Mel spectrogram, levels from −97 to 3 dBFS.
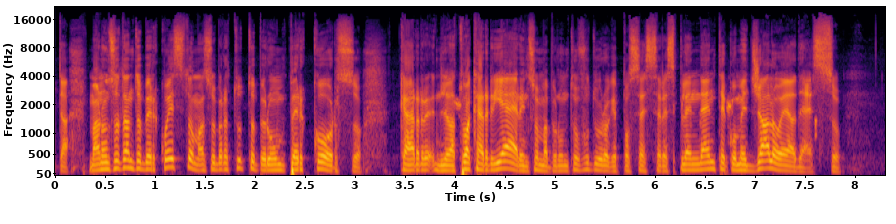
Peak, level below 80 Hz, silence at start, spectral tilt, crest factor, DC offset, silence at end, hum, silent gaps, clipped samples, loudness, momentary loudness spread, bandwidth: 0 dBFS; -38 dBFS; 0.05 s; -4 dB/octave; 16 dB; under 0.1%; 0.45 s; none; none; under 0.1%; -16 LUFS; 8 LU; 18.5 kHz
